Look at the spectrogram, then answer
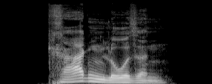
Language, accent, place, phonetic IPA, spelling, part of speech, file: German, Germany, Berlin, [ˈkʁaːɡn̩loːzn̩], kragenlosen, adjective, De-kragenlosen.ogg
- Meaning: inflection of kragenlos: 1. strong genitive masculine/neuter singular 2. weak/mixed genitive/dative all-gender singular 3. strong/weak/mixed accusative masculine singular 4. strong dative plural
